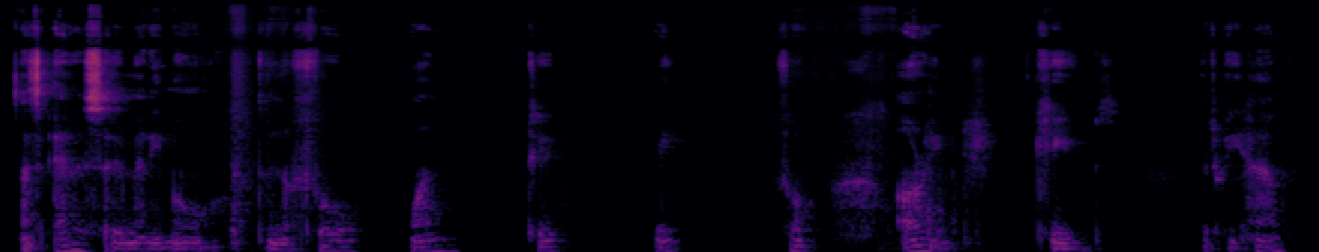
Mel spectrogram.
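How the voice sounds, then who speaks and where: The speaker whispers, soft-spoken, at a very slow pace with long, frequent pauses. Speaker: ASMR roleplay teacher. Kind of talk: teacher roleplay ASMR, soft-spoken maths lesson. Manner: soft-spoken, whispered.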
